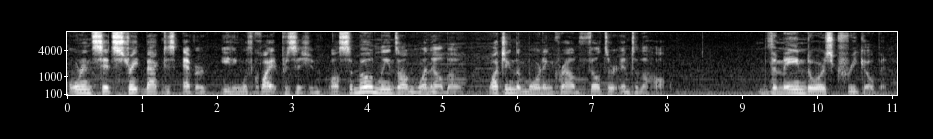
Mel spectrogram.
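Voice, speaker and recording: Guy narrating a fantasy tale, measured and descriptive, middle pitch, light music behind. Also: animated, a little mellow. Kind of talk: scripted fantasy story narration.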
